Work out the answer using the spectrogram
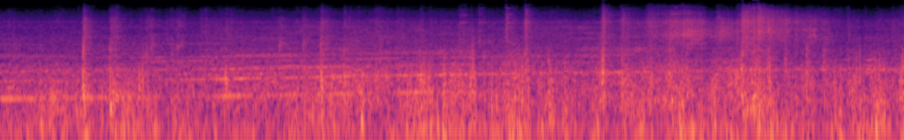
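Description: Mumbai suburban electric local train running, heard from its open doorway: a steady wheel-and-rail rumble with irregular clicks over rail joints, and a whine that slowly rises in pitch as it gathers speed.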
